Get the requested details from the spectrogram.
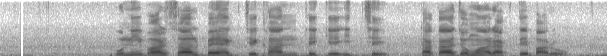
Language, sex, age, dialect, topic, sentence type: Bengali, male, <18, Western, banking, statement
